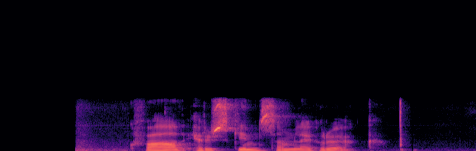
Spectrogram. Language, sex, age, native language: Icelandic, male, 20-29, English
